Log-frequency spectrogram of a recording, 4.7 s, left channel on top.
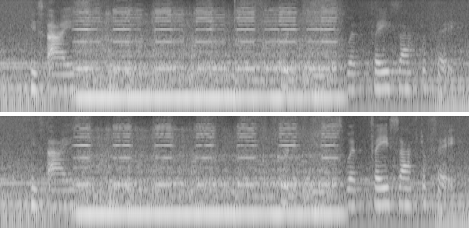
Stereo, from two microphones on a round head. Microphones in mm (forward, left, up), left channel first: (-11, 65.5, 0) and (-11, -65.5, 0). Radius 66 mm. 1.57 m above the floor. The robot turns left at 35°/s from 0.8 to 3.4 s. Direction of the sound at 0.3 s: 45° left.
